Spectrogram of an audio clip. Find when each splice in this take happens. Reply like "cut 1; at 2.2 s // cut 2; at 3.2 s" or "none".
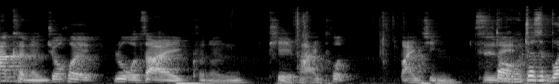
cut 1; at 1.0 s // cut 2; at 4.6 s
